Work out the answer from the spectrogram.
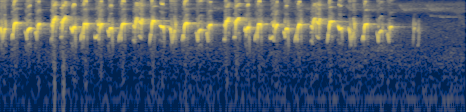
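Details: Doubled-style song of a caged bulbul whose feathers have fully grown in: a dense, unbroken run of rapid, bright chirping notes, roughly four per second, sweeping up and down for about four seconds before stopping.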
